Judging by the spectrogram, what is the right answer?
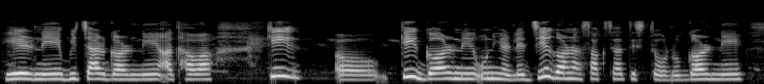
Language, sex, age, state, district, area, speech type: Nepali, female, 18-30, West Bengal, Alipurduar, urban, spontaneous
